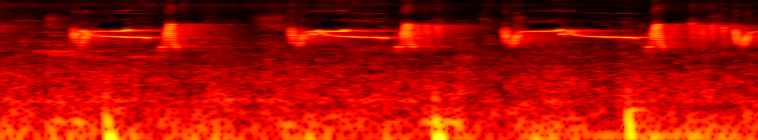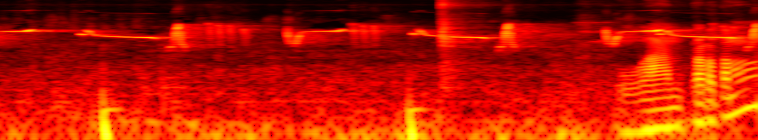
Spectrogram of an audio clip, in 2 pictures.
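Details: Red-headed prinia, apparently two birds, singing loudly and moving nimbly in a jackfruit tree: a string of short, clear whistled phrases, each a sharp note then a falling slur, repeated roughly once per second, with a harsh burst near the end.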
